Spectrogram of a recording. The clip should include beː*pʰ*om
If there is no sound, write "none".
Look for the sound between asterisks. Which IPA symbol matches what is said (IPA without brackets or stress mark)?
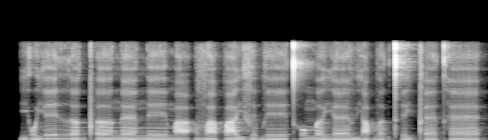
t̪ʰ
